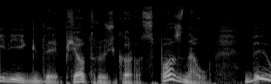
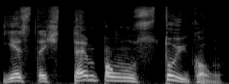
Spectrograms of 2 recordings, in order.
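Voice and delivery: slow, higher and louder shout; angry yell; 8 semitones higher, 5 dB louder, slower than usual. A narrator's reading. Irritated bird yelling at Peter, slow and loud. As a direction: yell the insult in frustration. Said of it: "wrzasnął".

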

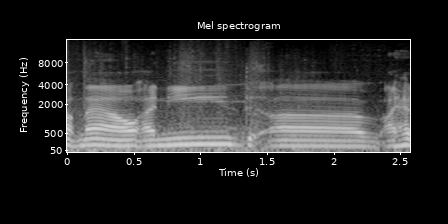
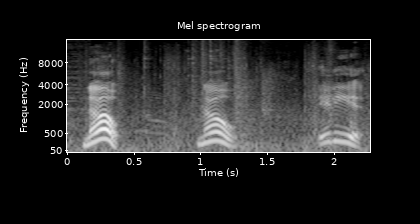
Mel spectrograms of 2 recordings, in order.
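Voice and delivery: frustrated high yell at crew; angry yelling; 9 semitones higher, 8 dB louder than usual. Real, not acted. Tank missed, yelling at crew.

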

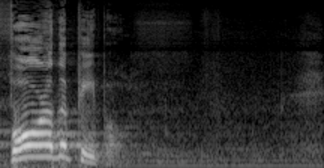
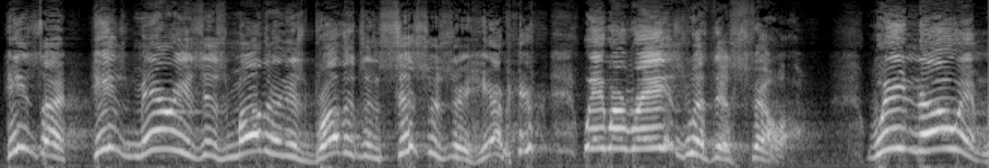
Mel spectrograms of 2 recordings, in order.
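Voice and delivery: mocking townspeople; 7 semitones higher than usual. Preacher mocking people dismissing the prophet, high sneering voice. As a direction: scoff like neighbours who grew up with him.

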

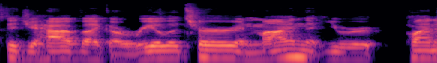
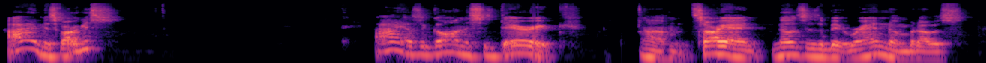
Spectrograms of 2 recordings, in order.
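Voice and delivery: much higher, bright and chirpy hello; friendly cold call greeting; 6 semitones higher than usual. Shown as a demonstration. Caller Derek greeting owner Miss Vargas, bright and chirpy. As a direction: greet her like an old friend. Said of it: "my intro".

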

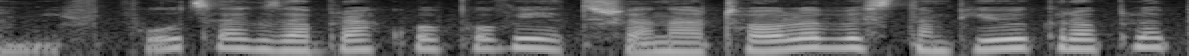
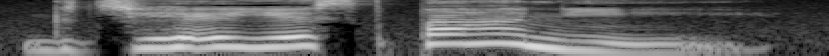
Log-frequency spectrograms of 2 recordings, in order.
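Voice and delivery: very loud, very slow despairing shout; desperate cry; 4 semitones higher, 9 dB louder, much slower than usual. A narrator's reading. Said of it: "krzyknął rozpaczliwie". (rozpaczliwy, przeciągły krzyk)

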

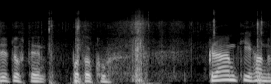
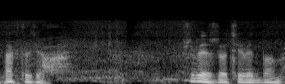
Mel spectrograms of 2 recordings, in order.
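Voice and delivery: tender; 10 semitones lower, 6 dB quieter than usual. Pretend. Talking tenderly to his motorbike.

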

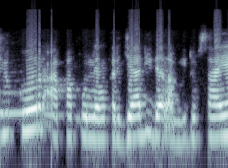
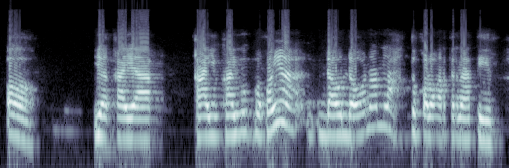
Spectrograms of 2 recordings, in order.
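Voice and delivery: ordinary talk

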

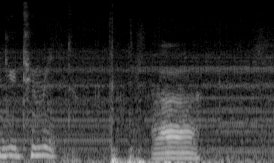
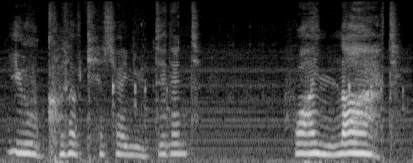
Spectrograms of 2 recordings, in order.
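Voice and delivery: indignant; 8 semitones higher, 5 dB louder than usual. Acted. Confronting over the missed kiss.

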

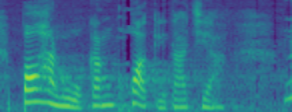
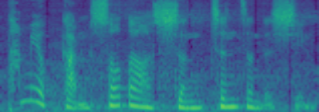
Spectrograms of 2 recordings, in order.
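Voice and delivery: normal talking voice

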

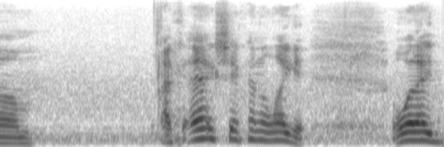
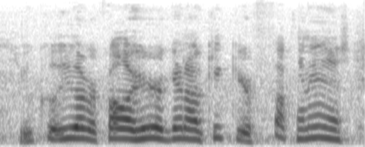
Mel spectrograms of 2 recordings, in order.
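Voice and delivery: higher, mock macho threat; lightly hammed-up threat; 7 semitones higher than usual. The original threat in the old chapter, lightly hammed. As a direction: bark it like a tough guy, half joking. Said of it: "instead of saying".

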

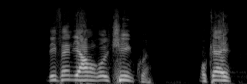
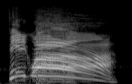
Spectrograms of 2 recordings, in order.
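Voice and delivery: calling out; 10 semitones higher, much slower than usual. Real, not acted. Coach calls player over. (richiamo gridato a voce alta)

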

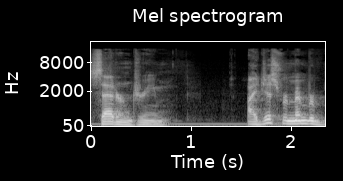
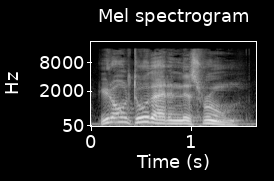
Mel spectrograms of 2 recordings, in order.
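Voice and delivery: raised, louder scolding voice; 6 semitones higher, 5 dB louder than usual. Acted. Man in a robe telling off the intruder, scolding. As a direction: tell him off firmly.

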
